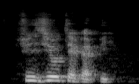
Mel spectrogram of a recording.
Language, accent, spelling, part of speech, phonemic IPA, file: French, Canada, physiothérapie, noun, /fi.zjɔ.te.ʁa.pi/, LL-Q150 (fra)-physiothérapie.wav
- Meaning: physiotherapy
